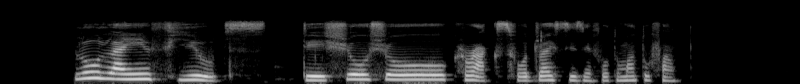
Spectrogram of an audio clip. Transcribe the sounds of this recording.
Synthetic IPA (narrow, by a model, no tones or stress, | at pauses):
lolajĩnfjuds | d̥eʃoʃokʰɹaksfɔdɹaɪsizɔ̃nfɔtɔmatofãn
